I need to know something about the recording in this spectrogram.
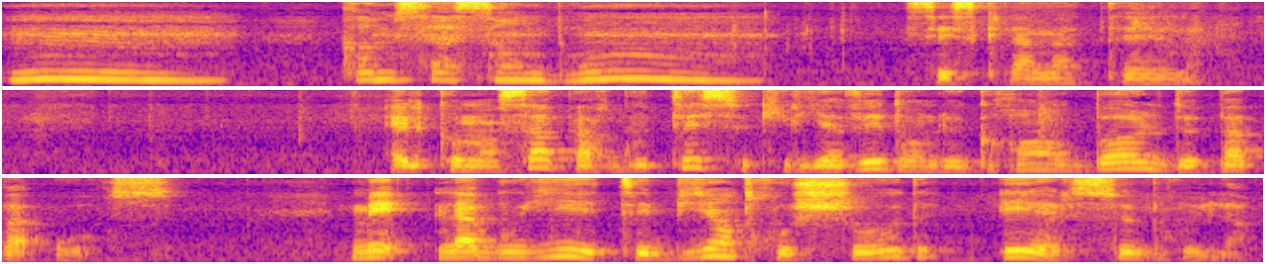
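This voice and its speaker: Woman, kindergarten teacher, reading a children's story aloud, slow and expressive. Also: lowish voice, a little hiss or hum.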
